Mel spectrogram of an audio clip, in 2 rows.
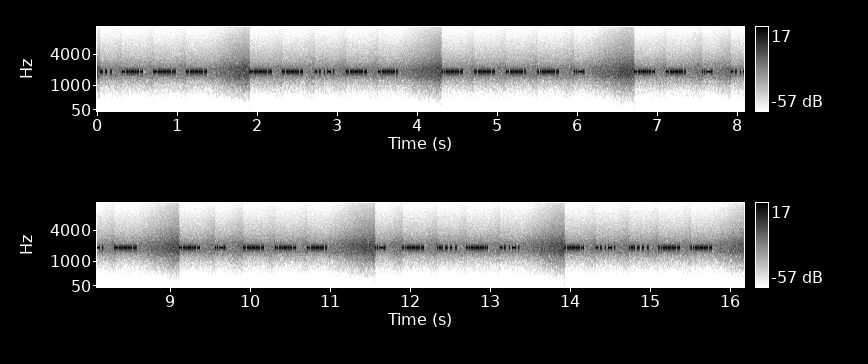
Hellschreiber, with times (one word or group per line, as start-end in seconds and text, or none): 0.0-1.4 …
1.9-3.8 58486
4.3-6.2 38631
6.7-8.6 06145
9.1-11.0 01806
11.5-13.4 13724
13.9-15.8 94733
